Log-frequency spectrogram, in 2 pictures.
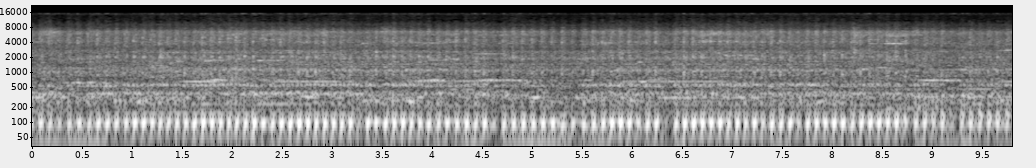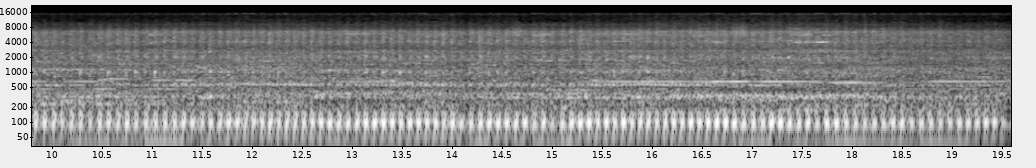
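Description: Motorstar Easyride 150 R2 motorcycle's single-cylinder engine idling steadily.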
